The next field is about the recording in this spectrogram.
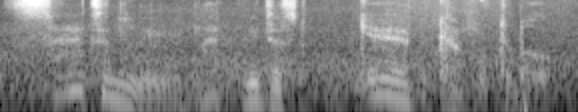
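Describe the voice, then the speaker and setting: A man playing a devoted, polite butler in a soft-spoken ASMR roleplay, gentle and soothing, often dropping into a murmur or whisper. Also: mid-range voice, sing-song, normal speed, noisy background, close to an everyday voice. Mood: polite, bashful. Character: devoted, tender, polite male butler servant.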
